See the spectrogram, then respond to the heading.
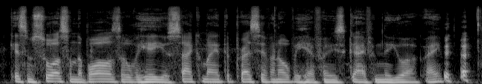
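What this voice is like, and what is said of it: Put-on New York accent. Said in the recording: “you used to do a lot of accents ... from New York right there ... That guy over here is from New York”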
